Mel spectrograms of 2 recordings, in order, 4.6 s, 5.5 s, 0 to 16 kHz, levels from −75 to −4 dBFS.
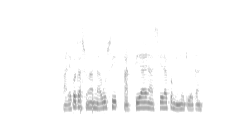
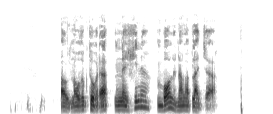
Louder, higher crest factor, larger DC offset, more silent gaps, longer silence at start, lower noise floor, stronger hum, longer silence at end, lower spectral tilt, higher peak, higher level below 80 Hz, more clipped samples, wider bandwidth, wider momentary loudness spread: second, -51 LUFS vs -22 LUFS; about the same, 18 dB vs 22 dB; neither; neither; about the same, 1.25 s vs 1.2 s; first, under -90 dBFS vs -79 dBFS; neither; about the same, 0.55 s vs 0.65 s; about the same, -5.5 dB/octave vs -5.5 dB/octave; second, -34 dBFS vs -2 dBFS; second, -84 dBFS vs -54 dBFS; neither; second, 7.4 kHz vs 10.5 kHz; about the same, 9 LU vs 9 LU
